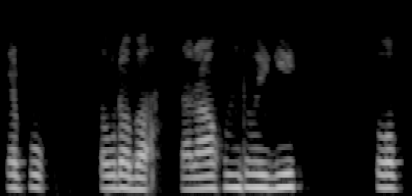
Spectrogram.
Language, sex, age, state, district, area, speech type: Manipuri, female, 30-45, Manipur, Kakching, rural, read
